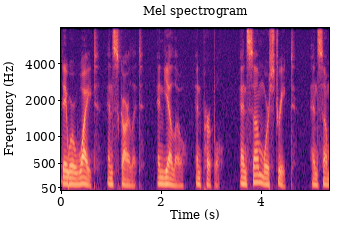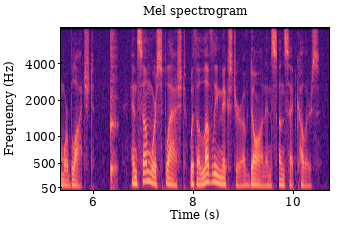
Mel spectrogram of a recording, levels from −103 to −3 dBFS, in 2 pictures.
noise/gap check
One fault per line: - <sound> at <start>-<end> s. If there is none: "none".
- tap at 6.4-6.5 s
- dropout at 9.7-9.7 s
